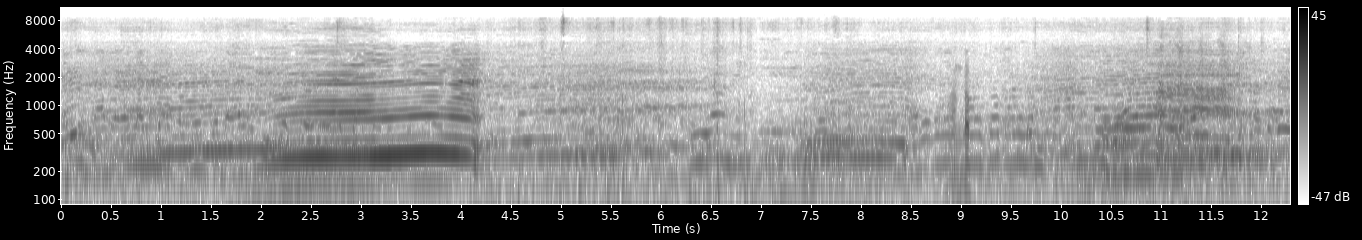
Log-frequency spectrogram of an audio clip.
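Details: A Limousin calf from Ambarketawang, Sleman lows in the morning: one strong, drawn-out moo of about three seconds, followed by softer, shorter calls and a closing moo, with music and speech throughout.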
